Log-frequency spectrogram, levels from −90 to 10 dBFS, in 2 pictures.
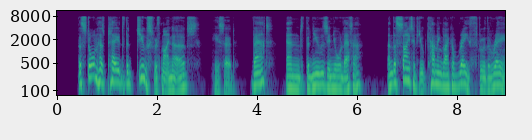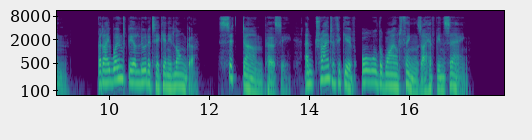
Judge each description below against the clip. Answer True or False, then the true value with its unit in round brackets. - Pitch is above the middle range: False (135 Hz)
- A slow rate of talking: False (180 wpm)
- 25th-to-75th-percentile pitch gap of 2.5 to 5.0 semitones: False (5.5 semitones)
